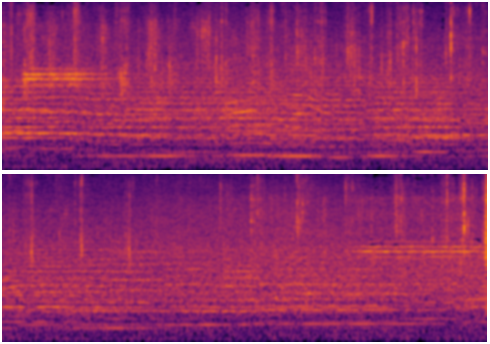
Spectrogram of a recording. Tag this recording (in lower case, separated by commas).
outside, urban or man-made, music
